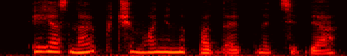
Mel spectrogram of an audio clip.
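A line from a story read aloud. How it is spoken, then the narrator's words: Whisper. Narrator (Russian): добавила я шепотом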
